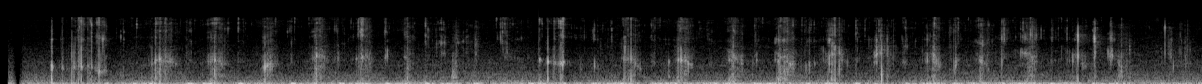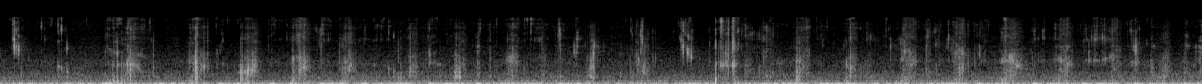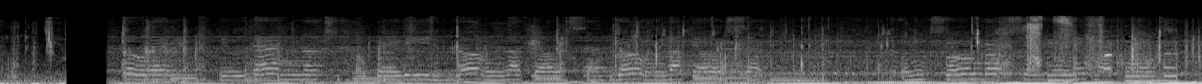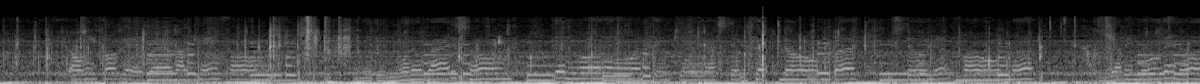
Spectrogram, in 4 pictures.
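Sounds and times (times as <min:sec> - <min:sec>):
low steady hum: 0:00.2 - 0:48.0
person chewing crackling sweets: 0:00.3 - 0:26.2, 0:27.7 - 0:48.0.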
